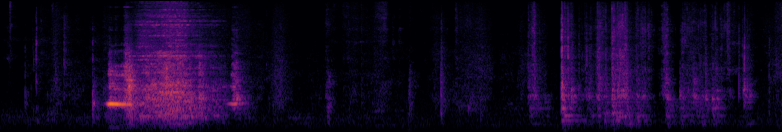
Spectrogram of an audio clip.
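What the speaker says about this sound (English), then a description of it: "So I just hand sand that little piece on the end." Hand sanding rubs the end of a turned wooden spatula, with a loud burst of rasping early on followed by quieter scattered scratches and another cluster of short strokes near the end.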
